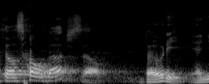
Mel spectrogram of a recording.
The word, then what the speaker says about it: Bodi: us all about yourself Bodie and you got my name pronounced correctly it's just Bodhi b-o-d-i so that's great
